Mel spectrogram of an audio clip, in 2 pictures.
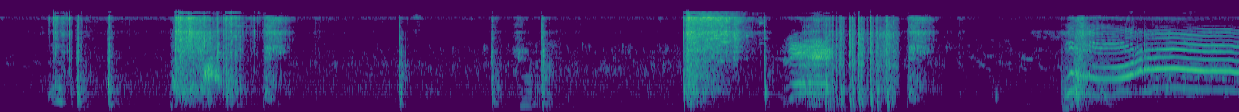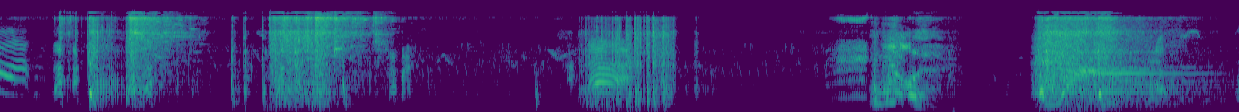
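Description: Wooden and glass blocks crash and shatter as they topple.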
